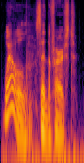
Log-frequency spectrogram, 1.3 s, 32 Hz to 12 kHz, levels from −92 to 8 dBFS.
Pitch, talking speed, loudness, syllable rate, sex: 115 Hz, 190 wpm, -17 LUFS, 3.6 syllables/s, male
